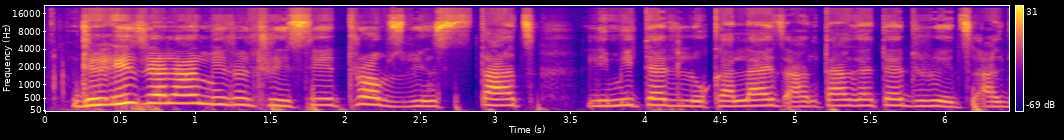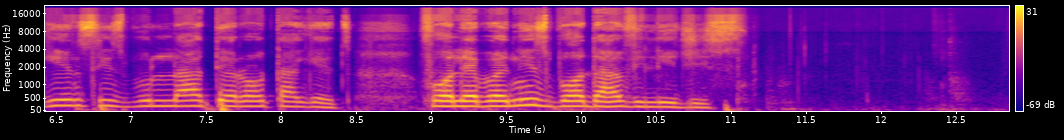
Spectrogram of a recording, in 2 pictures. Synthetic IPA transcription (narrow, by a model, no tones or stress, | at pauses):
diisɹelãnminitɹisetɹɔpsbĩnstat | limitɛdlokalaɪzdãntaɡɛtɛdɹetsaɡẽnsthisbulatɛɹɔtaɡɛtfɔlɛbanis̬bɔdaviled͡ʒis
